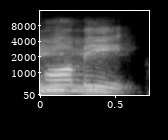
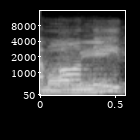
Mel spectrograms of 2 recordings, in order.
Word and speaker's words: Maumee: We're open Maumee. I'm not sure how to say it. Maumee, M-A-U-M-E. – Maumee. Yeah, Maumee.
